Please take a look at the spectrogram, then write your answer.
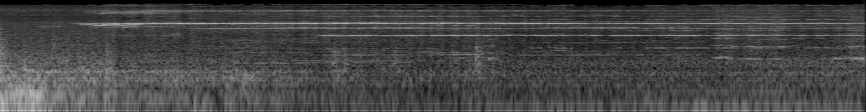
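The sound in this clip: Steel wheels of a long iron ore freight train screech as it pulls into a station: piercing, sustained high squeals in several overlapping tones over a low rolling rumble, starting after a brief quieter moment.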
